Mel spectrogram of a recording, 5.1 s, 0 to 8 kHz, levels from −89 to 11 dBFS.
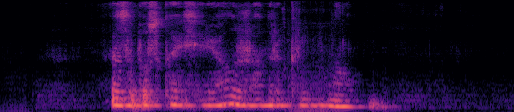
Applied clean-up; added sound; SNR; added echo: neural separator model SepFormer DNS4.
